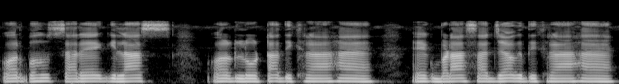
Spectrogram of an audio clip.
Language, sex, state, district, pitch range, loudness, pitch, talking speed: Hindi, male, Jharkhand, Palamu, 140-145 Hz, -15 LUFS, 140 Hz, 155 wpm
